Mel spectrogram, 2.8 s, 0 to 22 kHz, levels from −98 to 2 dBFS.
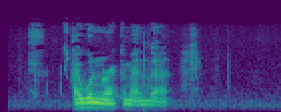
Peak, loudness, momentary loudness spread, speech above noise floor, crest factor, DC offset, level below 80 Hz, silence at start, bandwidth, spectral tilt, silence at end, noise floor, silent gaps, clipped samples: -12 dBFS; -29 LUFS; 23 LU; 38 dB; 20 dB; under 0.1%; -84 dBFS; 0.3 s; 10.5 kHz; -5.5 dB/octave; 0.85 s; -66 dBFS; none; under 0.1%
